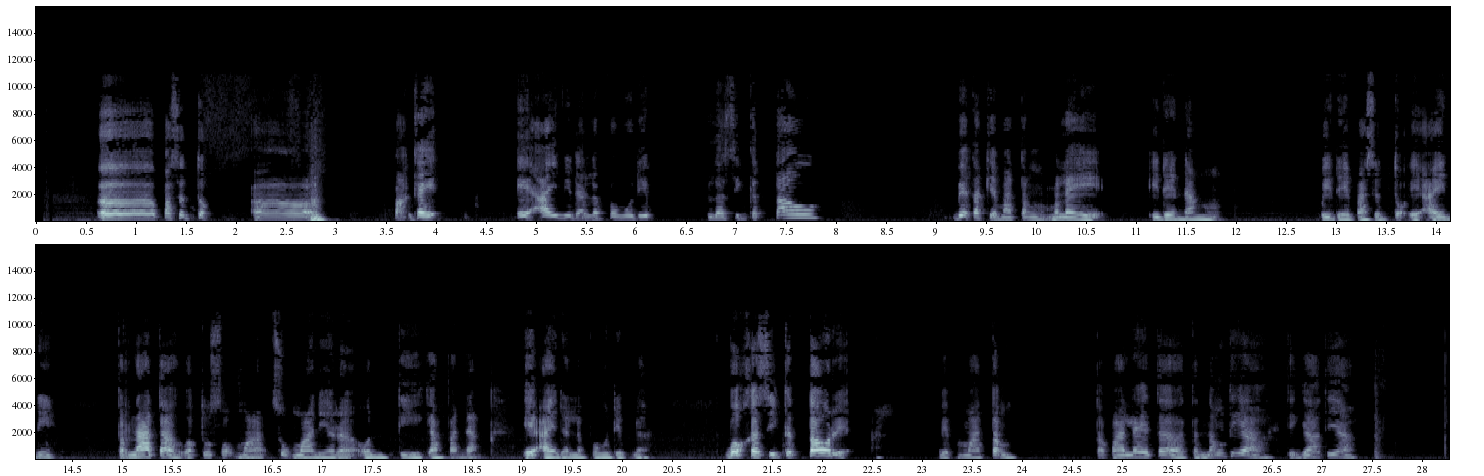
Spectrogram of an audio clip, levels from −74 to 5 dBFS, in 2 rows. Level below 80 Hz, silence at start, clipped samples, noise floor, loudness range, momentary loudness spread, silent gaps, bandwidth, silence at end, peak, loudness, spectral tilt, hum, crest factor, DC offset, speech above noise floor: -64 dBFS; 0.6 s; under 0.1%; -68 dBFS; 7 LU; 15 LU; none; 11.5 kHz; 0.7 s; -2 dBFS; -25 LUFS; -5.5 dB/octave; none; 24 dB; under 0.1%; 43 dB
